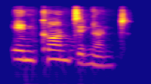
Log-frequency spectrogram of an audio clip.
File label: "incontinent", Indian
